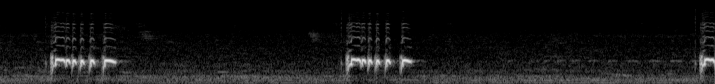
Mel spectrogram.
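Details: Local zebra dove with a big voice, sung to make other doves answer quickly. Three phrases of five rapid, rolling coos come about three seconds apart over a soft, low background murmur.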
